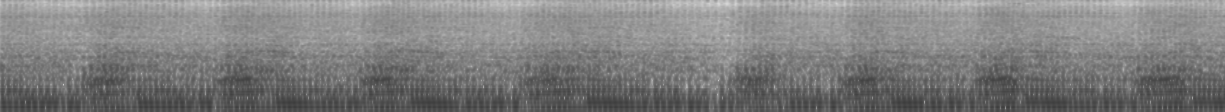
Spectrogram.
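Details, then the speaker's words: Motorcycle carburetor engine warming up at idle: lumpy stutter surging and sagging about every three-quarters of a second; running too rich from nozzle, long needle and main/pilot jet problems, causing black spark plug and stalling. "Oke, suaranya sudah berubah, tidak seperti sebelumnya. Terbata-bata, terbata-bata."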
